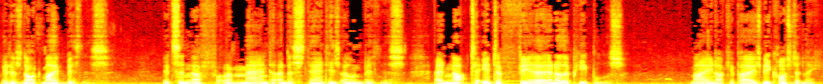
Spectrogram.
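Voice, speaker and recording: A man acts out a miserly old Victorian businessman in a radio drama. The voice sits at a middle pitch, and the delivery is curt, scolding and full of grumpy scorn. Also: normal speed, natural voice. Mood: cold, dismissive.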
